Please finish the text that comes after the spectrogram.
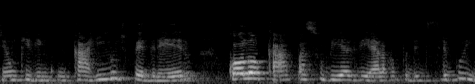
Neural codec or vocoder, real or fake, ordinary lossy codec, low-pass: none; real; none; none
